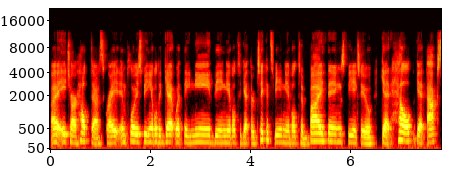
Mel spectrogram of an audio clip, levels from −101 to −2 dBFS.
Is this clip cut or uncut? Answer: cut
